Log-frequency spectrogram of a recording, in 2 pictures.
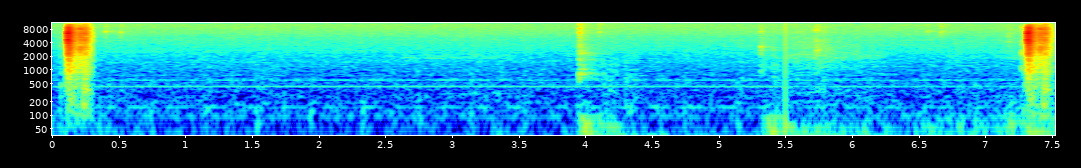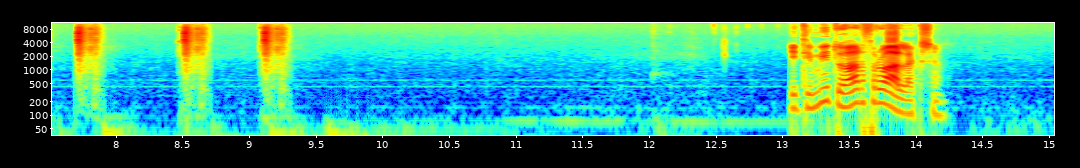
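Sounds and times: computer keyboard keystrokes: 0.0s - 0.6s, 6.6s - 9.4s.

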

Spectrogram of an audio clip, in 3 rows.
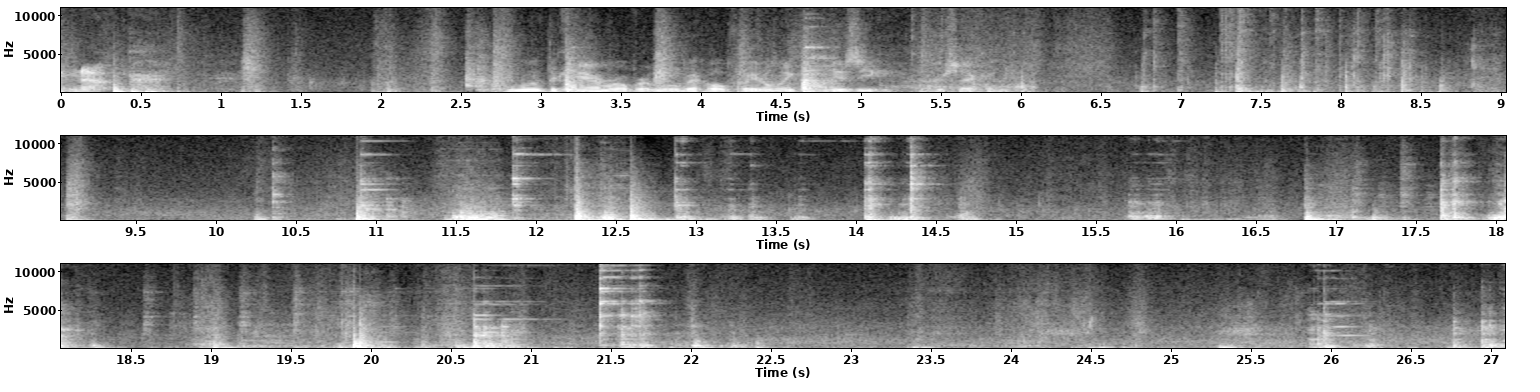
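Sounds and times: metal tools clanking: 10.3s - 14.8s, 17.0s - 22.5s, 25.3s - 27.0s.

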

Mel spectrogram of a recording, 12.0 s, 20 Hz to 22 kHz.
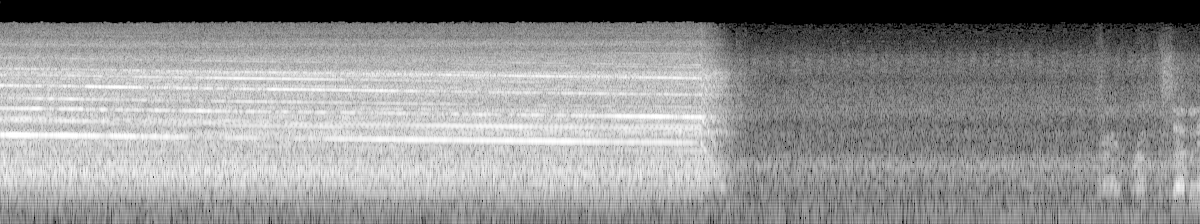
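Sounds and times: hydraulic pump whining: 0.0s - 7.6s
low shop hum: 0.0s - 12.0s.

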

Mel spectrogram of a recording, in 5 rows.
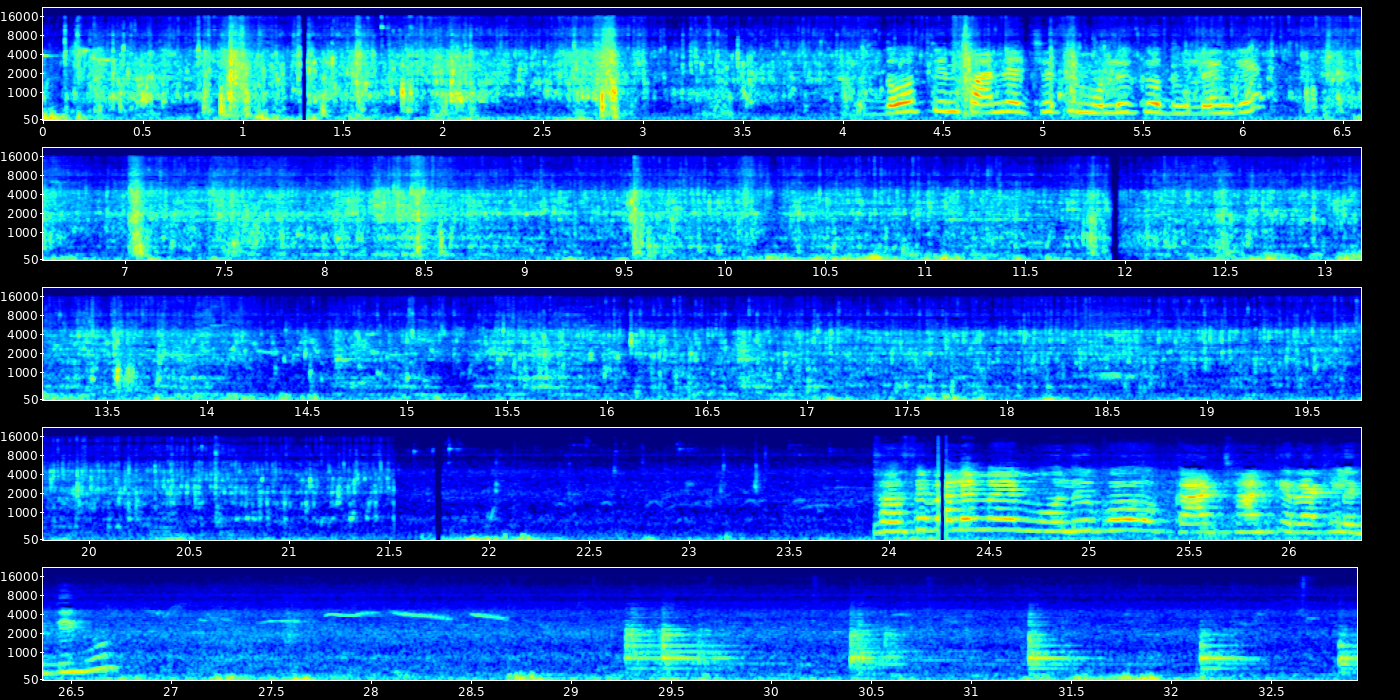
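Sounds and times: water gushing into a tub: 0.0s - 21.6s.

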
